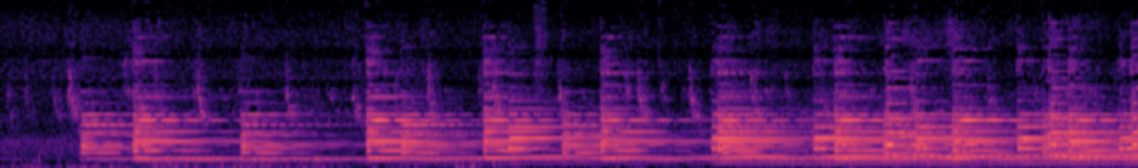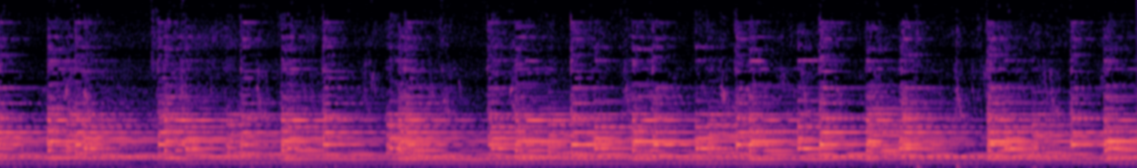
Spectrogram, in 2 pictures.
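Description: The church's newly installed bells, started at the push of a button, ringing the celebratory peal meant for happy occasions such as weddings, Christmas and Easter. The strikes begin about a second in, sparse at first, then quicken as more bells join until the ringing overlaps continuously.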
